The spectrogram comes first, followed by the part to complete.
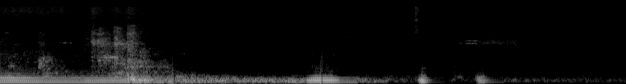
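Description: A steady low electrical hum picked up by an open microphone on a video call cuts off suddenly about three and a half seconds in. A few faint knocks or clicks follow.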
